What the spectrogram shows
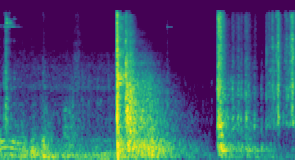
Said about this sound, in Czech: Jsme tady na střelnici, jak jsem viděla, je tu spousta dalších návštěvníků.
